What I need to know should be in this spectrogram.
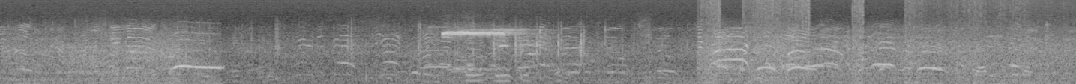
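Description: A crowd of young players and spectators shouts and cheers outdoors.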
